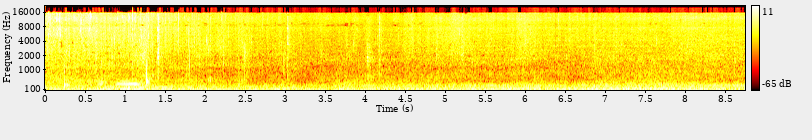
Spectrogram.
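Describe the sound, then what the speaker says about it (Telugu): Mutton pieces drop into spiced masala that has already been fried in a home kitchen. A dense, steady sizzle and frying hiss carries on throughout, with a few stirring clatters near the start and no talk. "మసాలా అయితే వేగిపోయింది ఇప్పుడైతే మటన్ అయితే వేసేస్తున్నాం"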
